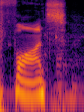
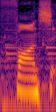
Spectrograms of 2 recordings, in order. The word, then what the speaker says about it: Faunce: And you know, if you want to learn more about Hank Fonts, just type his name. His last name is spelled F-A-U-N-C-E. So type his name, Hank Fonts, into Google.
